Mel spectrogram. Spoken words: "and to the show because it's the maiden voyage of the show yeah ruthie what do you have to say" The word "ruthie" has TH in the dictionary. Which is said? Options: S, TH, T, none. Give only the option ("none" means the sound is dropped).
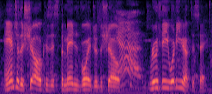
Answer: TH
